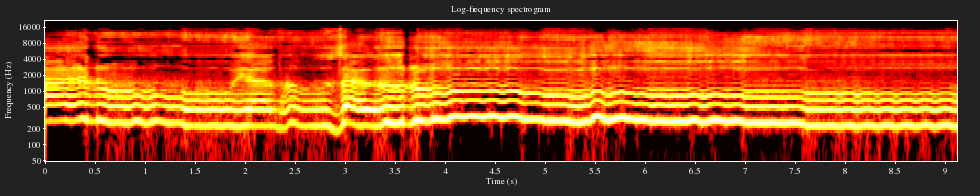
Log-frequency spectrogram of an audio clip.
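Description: A man chanting in long, held melodic phrases, his pitch wavering on each sustained note.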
